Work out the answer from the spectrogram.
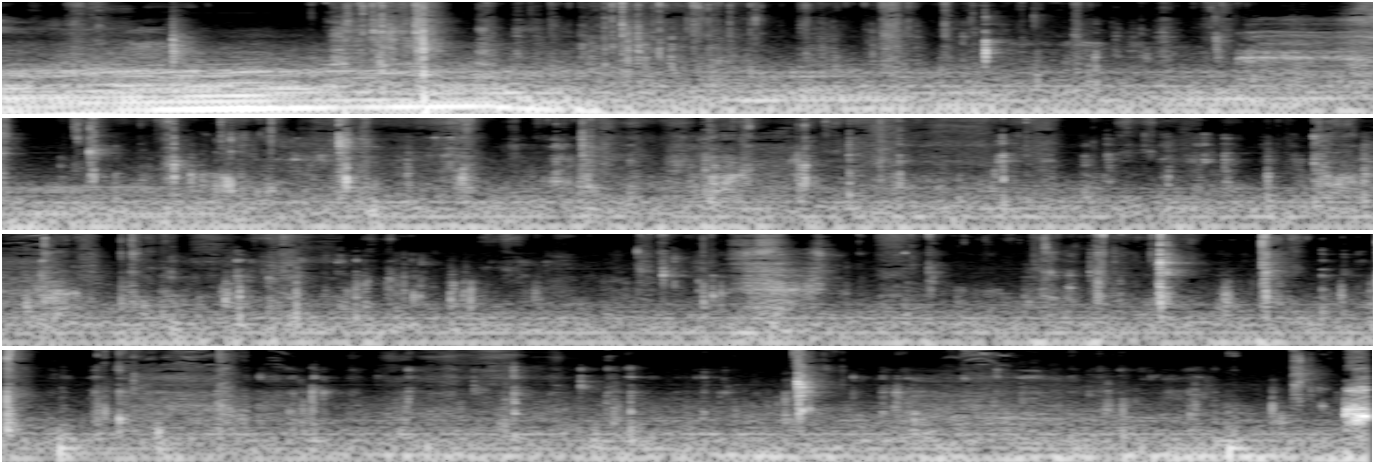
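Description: Person chewing and biting into pepperoni and sausage pizza, with crunches of crust and many sharp wet mouth clicks. A louder low hum fades out over the first couple of seconds.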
